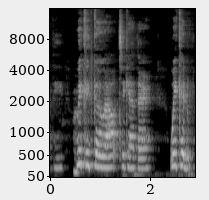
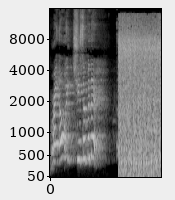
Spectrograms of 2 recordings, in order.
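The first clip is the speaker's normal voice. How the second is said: excited spotting; 6 semitones higher, 4 dB louder, much slower than usual. Acted. Spotting target in the room.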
